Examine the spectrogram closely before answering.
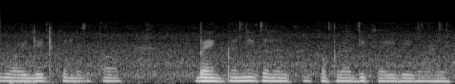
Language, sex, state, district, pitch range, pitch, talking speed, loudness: Hindi, female, Uttar Pradesh, Jyotiba Phule Nagar, 150-160 Hz, 155 Hz, 145 wpm, -19 LUFS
